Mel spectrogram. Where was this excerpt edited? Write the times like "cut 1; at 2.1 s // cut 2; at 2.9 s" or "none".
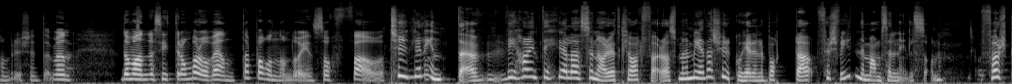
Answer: none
